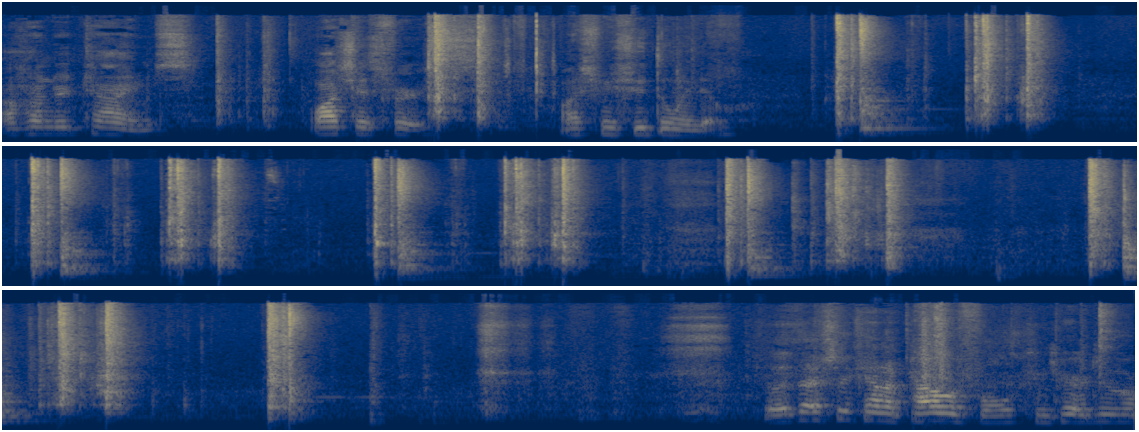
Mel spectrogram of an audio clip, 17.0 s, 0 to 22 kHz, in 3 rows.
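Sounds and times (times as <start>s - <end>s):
blaster firing sharp cracks: 12.7s - 13.0s.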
